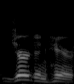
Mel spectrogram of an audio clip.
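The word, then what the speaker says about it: Jordan-Hare: you kept seven at Jordan hair Stadium that's how it's pronounced it's not Jordan here guys it's Jordan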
